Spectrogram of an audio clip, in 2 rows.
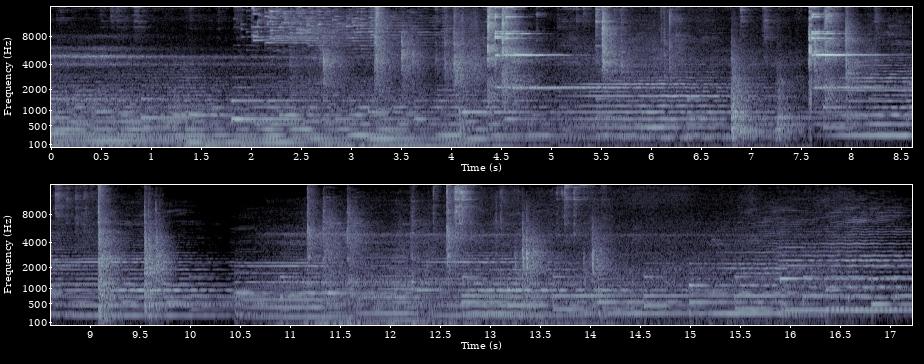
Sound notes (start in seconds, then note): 0.2 gentle music; 3.0 door lock unclicking; 4.7 bells chiming; 6.7 gentle music; 6.8 bells chiming; 8.7 gentle music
